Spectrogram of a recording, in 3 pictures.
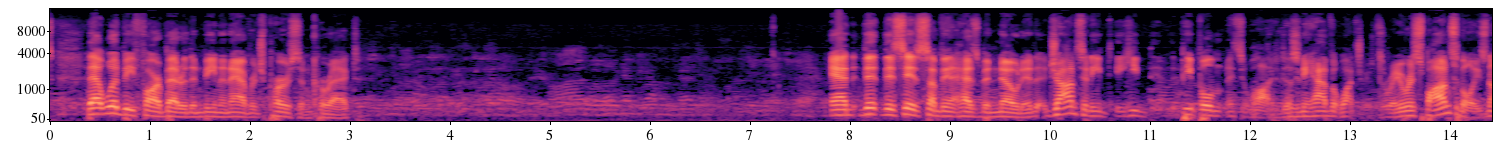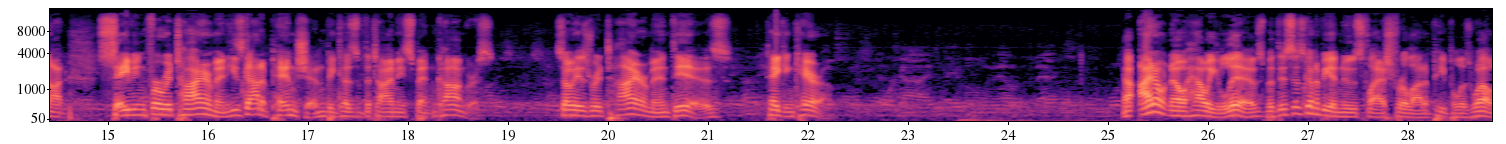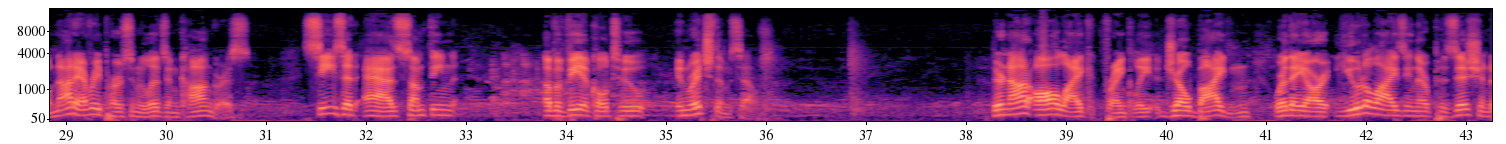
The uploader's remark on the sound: live at Scramblers Diner for the Friday Road Show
